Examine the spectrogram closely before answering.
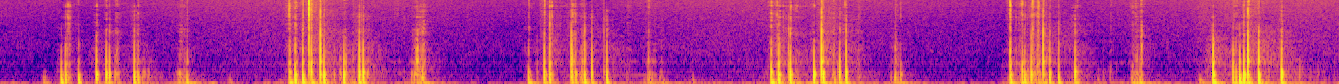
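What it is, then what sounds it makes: Tree bark piece. Long painted nails lightly scratch a flat rectangular piece of tree bark with a ridged tan surface, held in both hands. Short, dry scratching bursts come in spaced clusters, their sound mostly low and soft with brief bright edges. Each stroke dies away almost at once.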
